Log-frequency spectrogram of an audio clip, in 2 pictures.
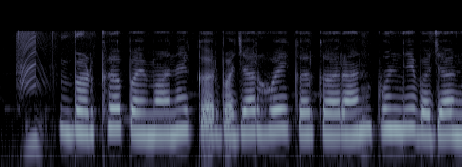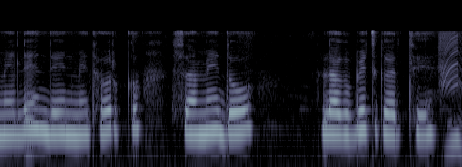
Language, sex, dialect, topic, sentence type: Chhattisgarhi, female, Northern/Bhandar, banking, statement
